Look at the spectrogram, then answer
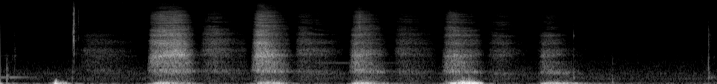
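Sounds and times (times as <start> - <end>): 
breathing: 0.7 - 6.0.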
